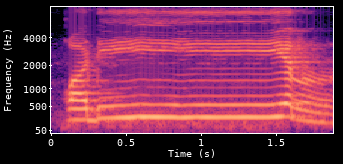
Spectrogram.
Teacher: bacaan ro adalah dibaca tipis karena sebelumnya bertanda kasrah.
